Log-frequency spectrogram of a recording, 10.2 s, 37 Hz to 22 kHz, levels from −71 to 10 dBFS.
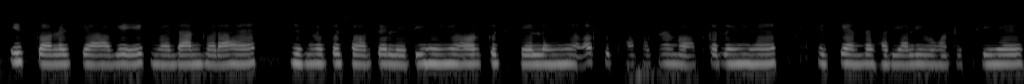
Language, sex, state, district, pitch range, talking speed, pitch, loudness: Hindi, female, Uttar Pradesh, Deoria, 170-180 Hz, 200 wpm, 175 Hz, -41 LUFS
